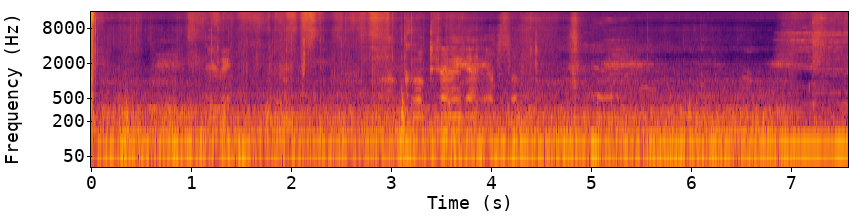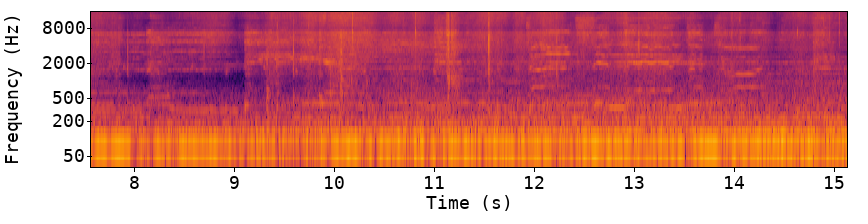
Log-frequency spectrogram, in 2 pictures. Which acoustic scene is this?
car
